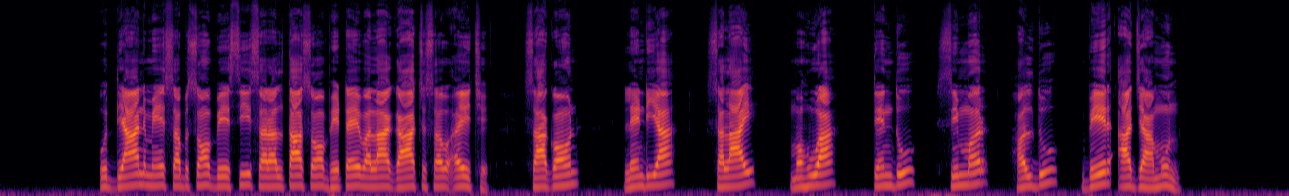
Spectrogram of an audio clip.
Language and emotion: Maithili, neutral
